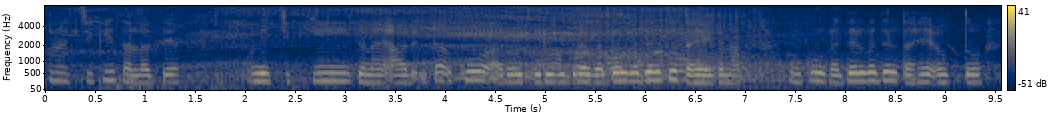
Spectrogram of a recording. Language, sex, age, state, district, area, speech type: Santali, female, 18-30, West Bengal, Purba Medinipur, rural, spontaneous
